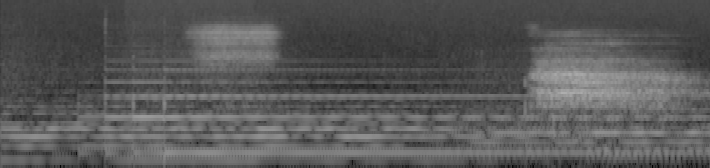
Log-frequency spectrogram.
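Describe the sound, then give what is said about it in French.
Slow, deep breathing from a guided relaxation exercise: a drawn-out inhale, then a longer, louder exhale, both soft and airy over steady, sustained background music. “vous allez prendre une longue inspiration et expirez lentement, le plus lentement possible.”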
